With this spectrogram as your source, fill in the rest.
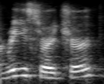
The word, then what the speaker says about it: researcher: So where do you have the stress? First, second, or third? The first. Okay, on the first syllable.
